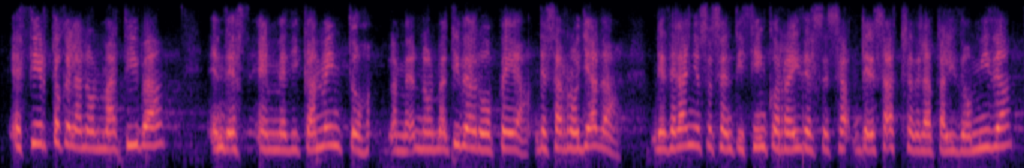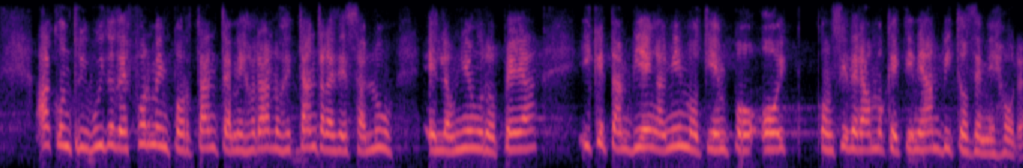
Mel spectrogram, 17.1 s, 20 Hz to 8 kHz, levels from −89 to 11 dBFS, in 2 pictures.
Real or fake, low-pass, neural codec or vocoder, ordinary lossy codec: real; 7.2 kHz; none; Opus, 16 kbps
